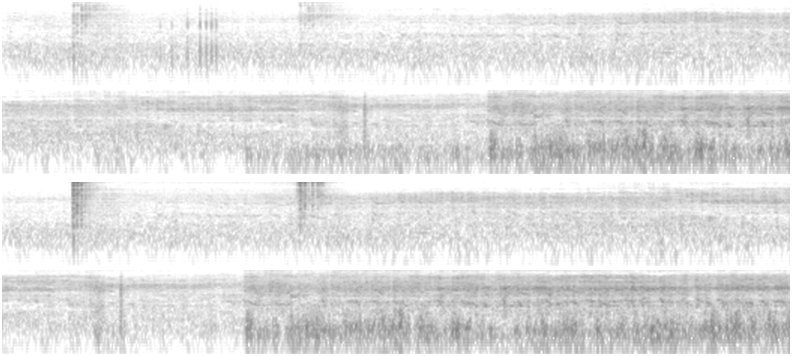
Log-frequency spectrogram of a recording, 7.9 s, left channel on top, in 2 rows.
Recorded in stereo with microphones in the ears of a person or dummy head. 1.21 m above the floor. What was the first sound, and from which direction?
A camera shutter, 55° right (ahead or behind).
